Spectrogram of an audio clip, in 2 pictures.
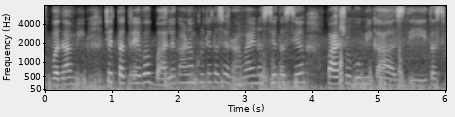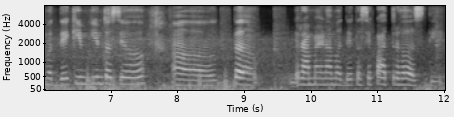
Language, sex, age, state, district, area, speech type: Sanskrit, female, 30-45, Maharashtra, Nagpur, urban, spontaneous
